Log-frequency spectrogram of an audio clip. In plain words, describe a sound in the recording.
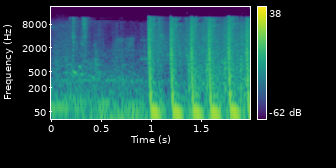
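A gun fires rapid loud shots.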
